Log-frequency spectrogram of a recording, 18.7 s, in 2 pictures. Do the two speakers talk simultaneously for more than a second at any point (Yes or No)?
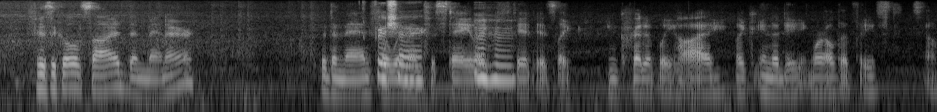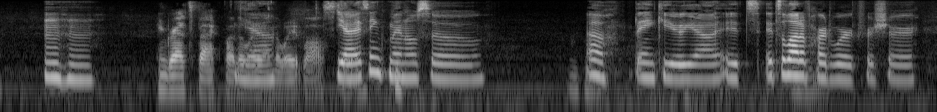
No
